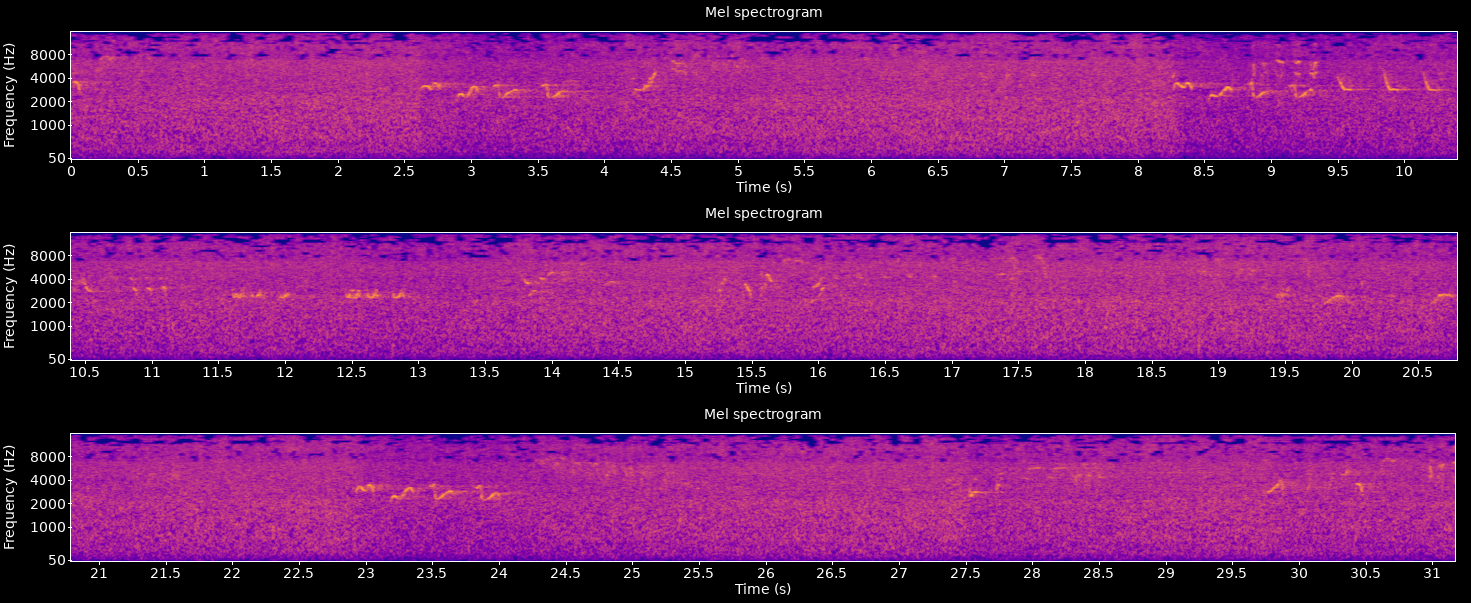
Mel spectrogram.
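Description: Steady rush of water from a broad waterfall cascading over a ledge, with small birds chirping in short high phrases every few seconds.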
